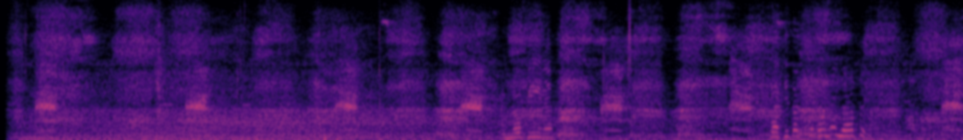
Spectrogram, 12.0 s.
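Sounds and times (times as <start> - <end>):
bird giving harsh call: 0.4 - 1.2, 2.2 - 2.7, 4.1 - 8.0, 8.6 - 10.4, 11.6 - 12.0.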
